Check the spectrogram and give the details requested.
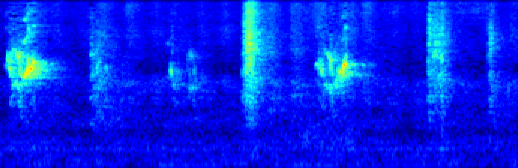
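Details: Pet parakeets, a trio happy in the morning, giving a few loud bright chirps and softer twittering notes, with gaps between calls in a quiet indoor setting.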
